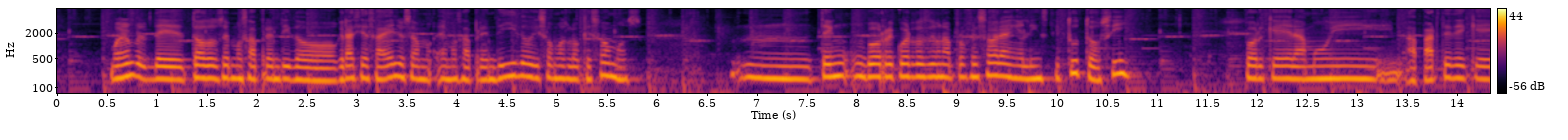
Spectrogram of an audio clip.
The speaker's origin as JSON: {"language": "Spanish", "country": "Peru", "tie": "born there", "said": "Yo nací en Perú."}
